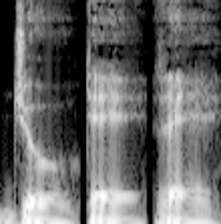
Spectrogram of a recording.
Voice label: "jotere", concat syllables; Affixing experiment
